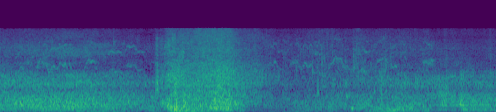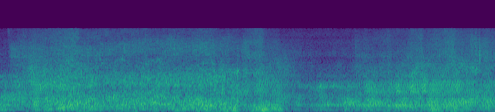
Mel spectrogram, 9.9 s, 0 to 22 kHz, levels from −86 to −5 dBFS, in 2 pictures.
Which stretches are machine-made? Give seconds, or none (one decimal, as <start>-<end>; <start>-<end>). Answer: 4.3-5.4; 7.3-9.9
